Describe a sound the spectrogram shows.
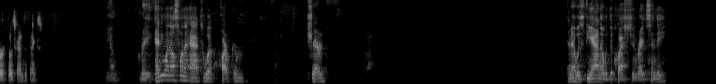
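A middle-aged man speaks calmly through an online call microphone, with pauses.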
